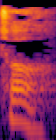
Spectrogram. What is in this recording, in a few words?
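"toh", Nigerian Pidgin, male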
